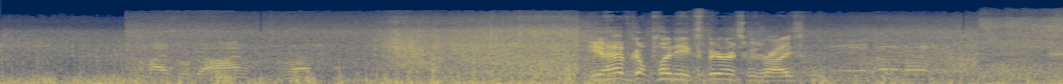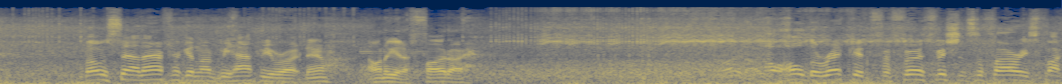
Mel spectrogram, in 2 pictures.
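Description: A man talks with excitement close by.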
